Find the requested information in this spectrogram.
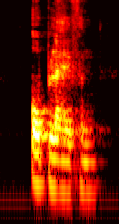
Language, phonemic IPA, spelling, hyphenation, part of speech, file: Dutch, /ˈɔp.blɛi̯və(n)/, opblijven, op‧blij‧ven, verb, Nl-opblijven.ogg
- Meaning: to stay up, to remain awake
